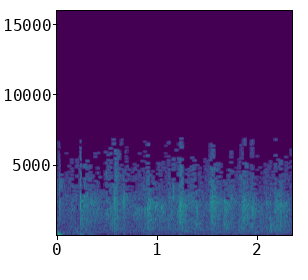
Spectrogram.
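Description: Audience applause at a church service, a dense patter of many hands clapping steadily for the whole stretch, with no talk over it.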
